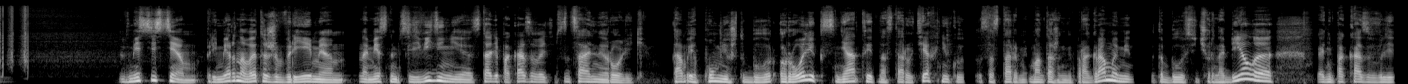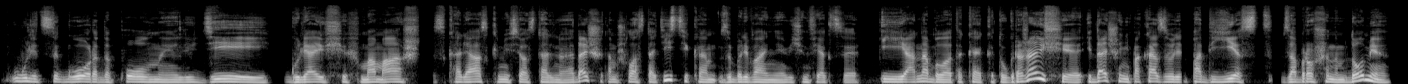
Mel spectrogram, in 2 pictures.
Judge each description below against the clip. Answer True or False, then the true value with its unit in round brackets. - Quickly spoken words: False (145 wpm)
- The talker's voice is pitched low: True (115 Hz)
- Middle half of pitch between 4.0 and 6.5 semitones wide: False (3.2 semitones)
